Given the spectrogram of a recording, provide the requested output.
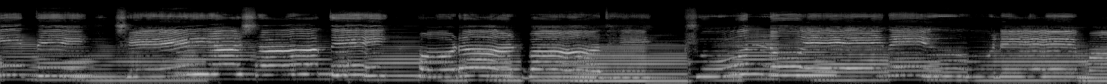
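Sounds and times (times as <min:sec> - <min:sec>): harmonium melody: 0:00.0 - 0:11.0
woman singing: 0:00.0 - 0:11.0.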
